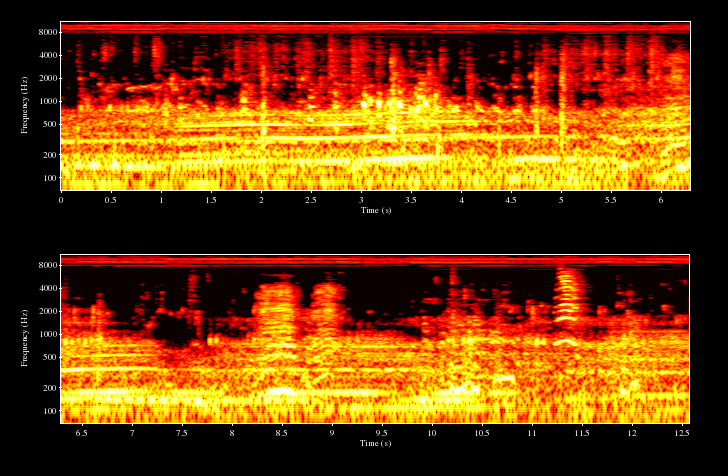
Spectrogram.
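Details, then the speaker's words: Low, steady snore-like purring from laying hens while dust bathing, thought to come from a black hen; a sound hens make only when very happy: contentment purr. "这好像是中间那一只黑色发出的声音，这个要鸡很快乐的时候才会发出的声音。"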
